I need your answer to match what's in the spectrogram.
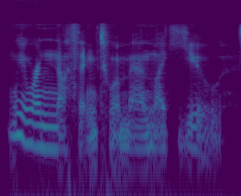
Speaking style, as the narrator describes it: said the girl, laughing

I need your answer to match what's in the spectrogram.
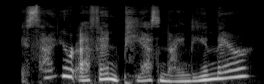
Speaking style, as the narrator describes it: Ashburn hisses

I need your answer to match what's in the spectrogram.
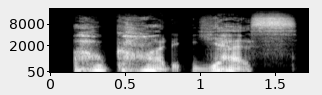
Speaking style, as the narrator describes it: Arching his back, gasps out

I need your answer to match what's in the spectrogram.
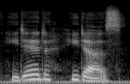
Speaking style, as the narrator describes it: Clark said, smiling gently

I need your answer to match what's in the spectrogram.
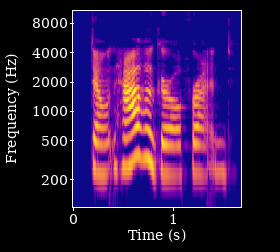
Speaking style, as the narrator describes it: Poe replies, trying his hardest to keep his voice neutral

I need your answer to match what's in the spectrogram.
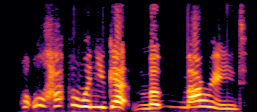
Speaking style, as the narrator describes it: She cries

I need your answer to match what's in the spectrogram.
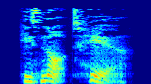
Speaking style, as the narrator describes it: Draco said as he tried to keep his voice even and withhold a smirk

